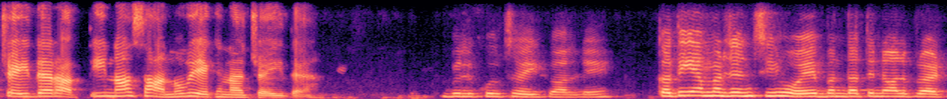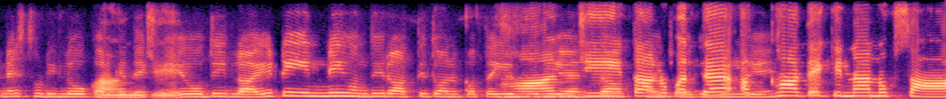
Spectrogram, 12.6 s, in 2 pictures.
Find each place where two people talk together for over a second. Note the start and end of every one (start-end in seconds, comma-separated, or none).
9.7-11.5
